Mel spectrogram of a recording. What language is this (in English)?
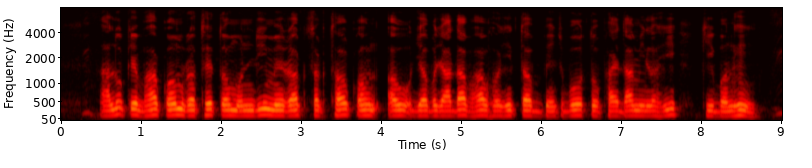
Chhattisgarhi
